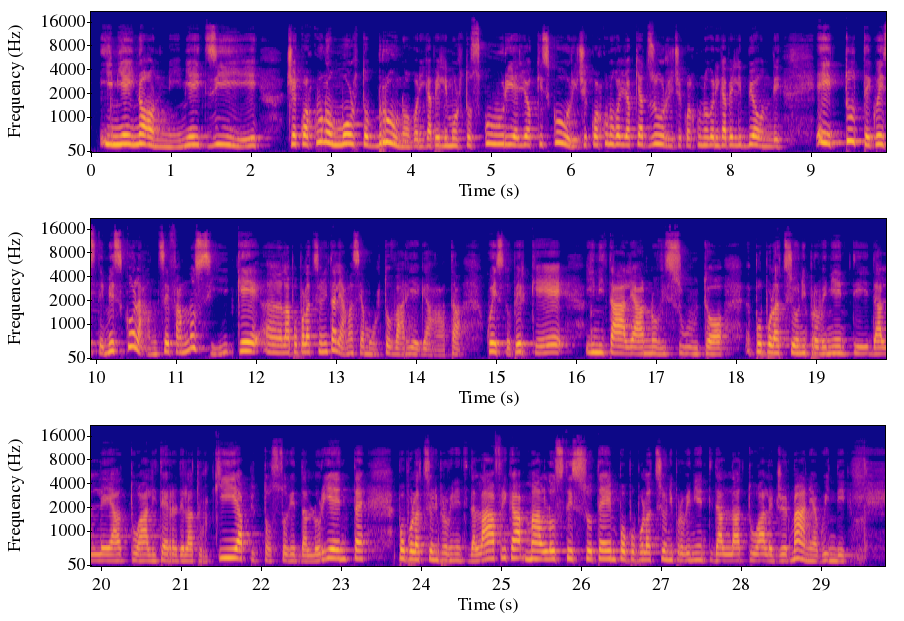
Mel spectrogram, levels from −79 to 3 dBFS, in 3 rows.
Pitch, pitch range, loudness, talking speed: 215 Hz, 185-235 Hz, -18 LUFS, 145 wpm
